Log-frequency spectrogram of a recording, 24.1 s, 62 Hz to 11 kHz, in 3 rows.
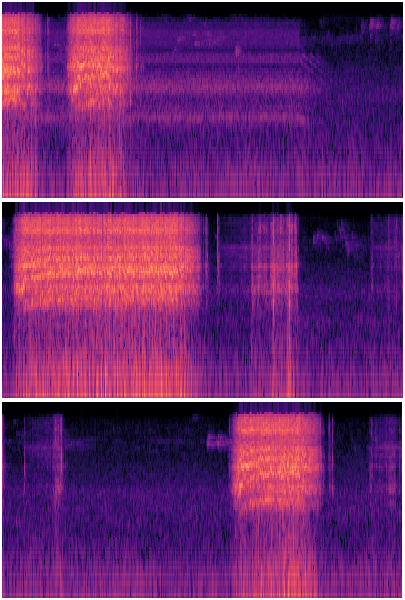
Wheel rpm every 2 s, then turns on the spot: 120, 40, 0, 0, 150, 200, 10, 0, 0, 0, 110, 40.
0-2 12-14 22-24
